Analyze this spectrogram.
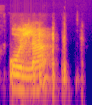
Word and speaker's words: hola: Like hola. You see, we ignore the H and we start with the O.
